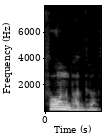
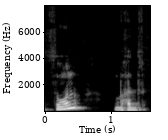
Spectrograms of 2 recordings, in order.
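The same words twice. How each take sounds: First: Said in the usual way. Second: Slow dictation. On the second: Shown as a demonstration. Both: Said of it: "teacher dictates district name".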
